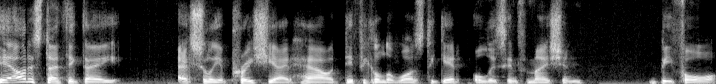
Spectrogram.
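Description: Moderate-paced speech from a man with an Australian accent. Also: medium pitch for a man, ordinary pitch variation. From Australia, New South Wales south coast. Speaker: podcast panelist. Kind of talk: casual chat.

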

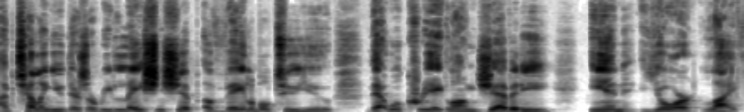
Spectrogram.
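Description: Delivery is fairly slow, and the pitch rises and falls in a normal way. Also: man, medium pitch for a man. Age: 60s. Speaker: minister and speaker. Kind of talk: casual chat. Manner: preachy, emphatic.

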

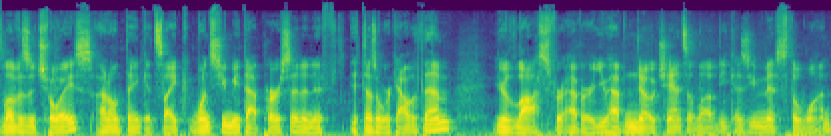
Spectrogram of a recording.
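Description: Speaking at a fairly quick pace, a man with a West Coast accent has a fairly low pitch. The recording is very clean with a silent background. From Bend, Oregon. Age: 20s. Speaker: actor and model. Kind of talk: casual chat.

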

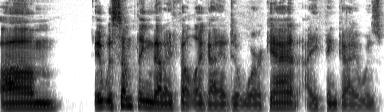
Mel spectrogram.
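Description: A man with an American accent uses a normal speaking voice at medium pitch, moderate pace and ordinary pitch variation, in a very clean recording with a silent background. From South Florida. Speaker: radio alum. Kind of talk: casual interview.

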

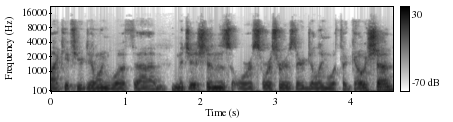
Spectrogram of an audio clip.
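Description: Moderate in pace, this is an ordinary speaking voice. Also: man. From Oklahoma. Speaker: paranormal investigator and medium. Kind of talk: casual interview chat.

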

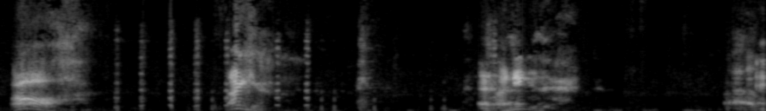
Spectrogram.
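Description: This put-on character voice is raspy and pitched extremely high. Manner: grateful.

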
